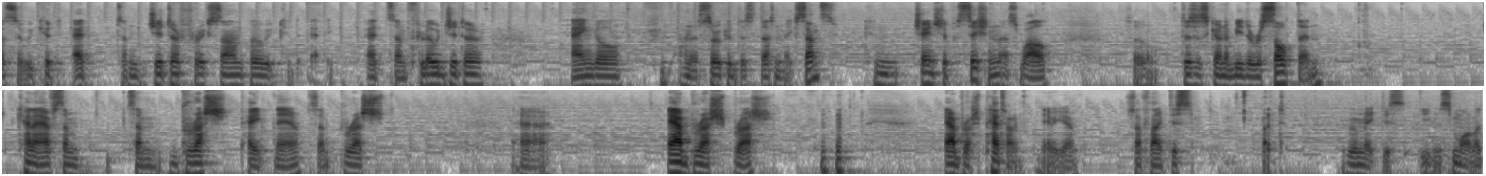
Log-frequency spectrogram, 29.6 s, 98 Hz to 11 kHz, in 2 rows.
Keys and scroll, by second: 12.2 ctrl+z.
